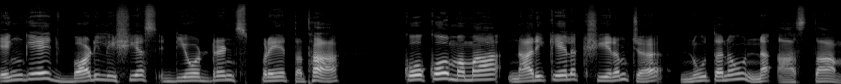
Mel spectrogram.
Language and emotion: Sanskrit, neutral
